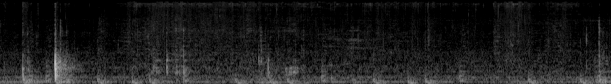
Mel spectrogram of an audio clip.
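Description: Jaggery (gur) melts in a pan over a low flame, giving a faint, soft crackle and sizzle with scattered stirring scrapes and one sharp clink near the start.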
